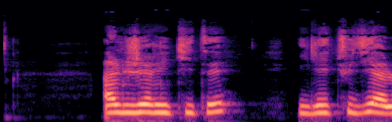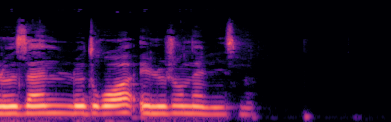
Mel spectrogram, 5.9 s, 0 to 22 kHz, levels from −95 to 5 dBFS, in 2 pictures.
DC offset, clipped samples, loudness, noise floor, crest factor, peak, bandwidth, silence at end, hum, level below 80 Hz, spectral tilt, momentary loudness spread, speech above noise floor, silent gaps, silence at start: under 0.1%; under 0.1%; -16 LUFS; -84 dBFS; 14 dB; -2 dBFS; 9.8 kHz; 1.2 s; none; -64 dBFS; -4.5 dB/octave; 13 LU; 68 dB; none; 0.8 s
